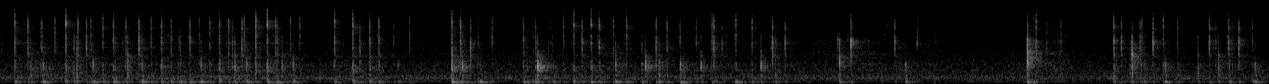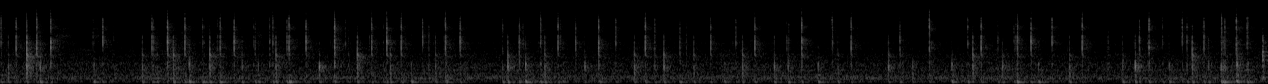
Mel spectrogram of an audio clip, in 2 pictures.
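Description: Buttons of a Texas Instruments TI-84 Plus graphing calculator being pressed in quick succession while numbers are keyed in: a run of clicks, several a second, with a few brief pauses.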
